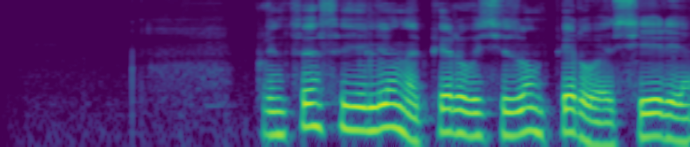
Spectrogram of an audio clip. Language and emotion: Russian, neutral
